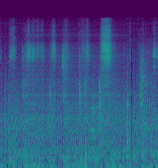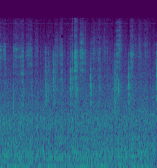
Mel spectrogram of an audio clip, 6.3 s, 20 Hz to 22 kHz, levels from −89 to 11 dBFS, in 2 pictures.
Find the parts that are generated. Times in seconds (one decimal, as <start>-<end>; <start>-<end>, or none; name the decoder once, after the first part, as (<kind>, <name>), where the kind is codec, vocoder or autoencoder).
0.5-2.5 (autoencoder, DAC-VAE)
